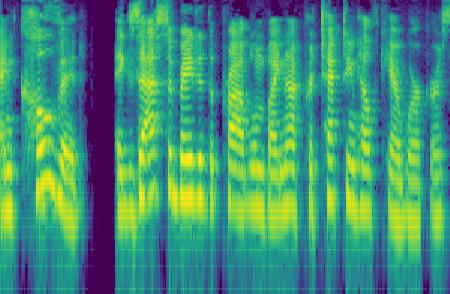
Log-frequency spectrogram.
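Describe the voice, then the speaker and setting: Over a very clean recording with a silent background, a woman with a New York accent speaks at a medium pitch and a moderate pace with ordinary pitch variation. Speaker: retired nurse, home gardener. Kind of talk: podcast interview. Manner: emphatic.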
